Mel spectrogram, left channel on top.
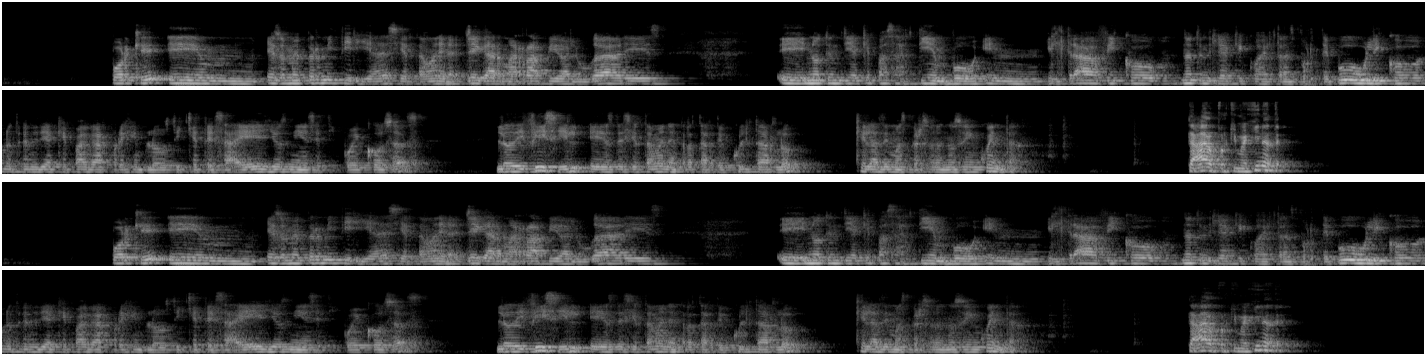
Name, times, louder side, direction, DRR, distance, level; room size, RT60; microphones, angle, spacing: voice 1, 1.1-6.6 7.0-7.3 7.7-18.4 19.2-22.2 22.8-24.5, left 1 dB, 25° left, 1.1 m, -28 dB
voice 2, 26.1-27.0, left 4 dB, 80° left, 0.8 m, -23 dB
10.5 x 5.3 x 3.8 m
head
